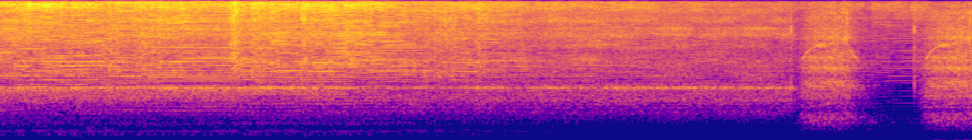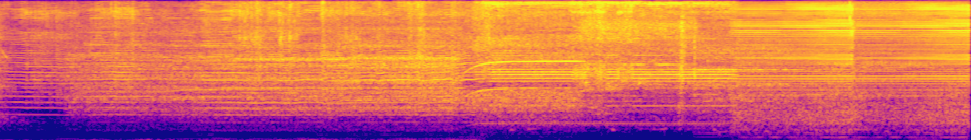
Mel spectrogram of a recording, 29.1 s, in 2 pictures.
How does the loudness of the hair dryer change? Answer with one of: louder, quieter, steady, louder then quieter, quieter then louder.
louder.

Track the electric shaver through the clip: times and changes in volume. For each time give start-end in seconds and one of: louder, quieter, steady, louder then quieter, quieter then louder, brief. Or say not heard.
0.0-29.1 quieter then louder.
